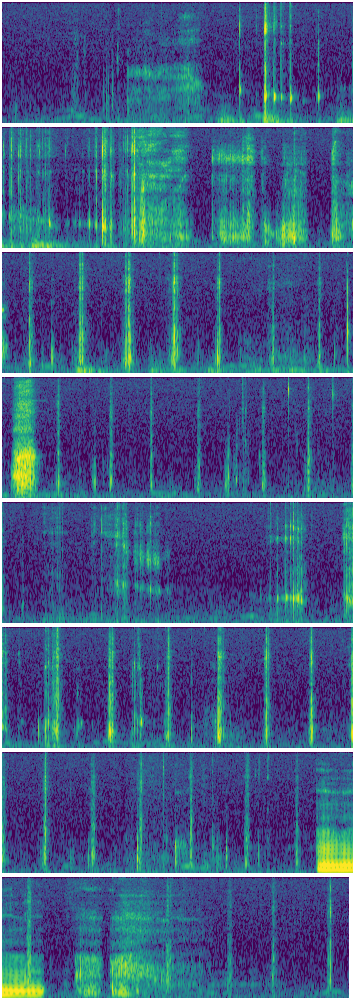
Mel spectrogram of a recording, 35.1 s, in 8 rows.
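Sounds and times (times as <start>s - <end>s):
crunchy chewing of leaf: 3.2s - 19.7s, 20.8s - 30.2s.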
